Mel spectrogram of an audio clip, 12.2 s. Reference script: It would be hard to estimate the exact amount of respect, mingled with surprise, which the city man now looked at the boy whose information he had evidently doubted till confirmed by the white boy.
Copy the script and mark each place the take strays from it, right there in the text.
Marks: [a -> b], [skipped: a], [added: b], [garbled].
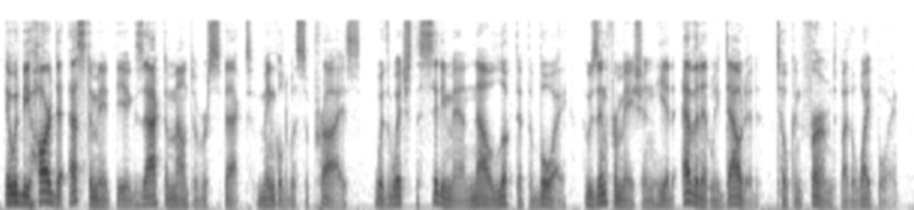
It would be hard to estimate the exact amount of respect, mingled with surprise, [added: with] which the city man now looked at the boy whose information he had evidently doubted till confirmed by the white boy.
